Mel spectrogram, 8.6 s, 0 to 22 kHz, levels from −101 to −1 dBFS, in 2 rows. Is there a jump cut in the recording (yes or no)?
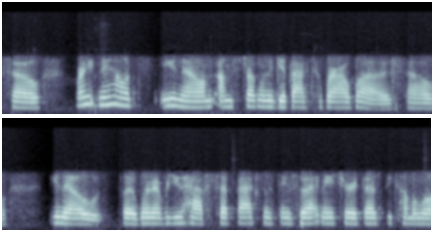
yes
